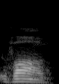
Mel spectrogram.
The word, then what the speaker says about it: vav: So the word, the shape Vav is really pronounced V, like Vogue. That is it, pronunciation. So here in this side, it's pronunciation. This is pronunciation. So according to the old Hebrew word today, those who, the owner of the words, I mean, so it's a V. So don't change it into W.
